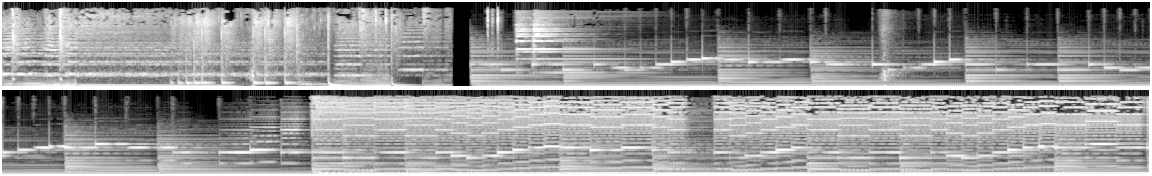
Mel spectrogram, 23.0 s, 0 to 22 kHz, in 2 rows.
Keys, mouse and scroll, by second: 0.9 click, 11.4 space, 11.5 click, 11.7 space, 12.6 click, 12.7-15.3 typing, 13.2 click, 13.9 click, 14.7 click, 15.0 click, 15.5 click, 16.4 space, 16.5-22.9 drag.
